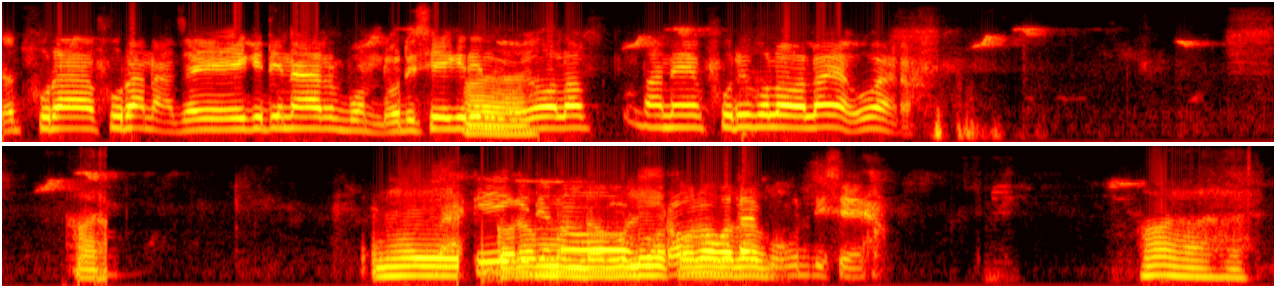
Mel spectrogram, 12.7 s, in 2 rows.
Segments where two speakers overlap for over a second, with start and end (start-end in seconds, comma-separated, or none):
8.9-10.6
